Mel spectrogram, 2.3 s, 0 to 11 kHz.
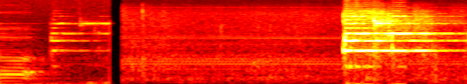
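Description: Xiaomi Redmi 2 phone ringing with its Find Device alarm, set off remotely from Mi Cloud. The ringing is faint under a spoken word at the start, then comes in loud about 1.7 s in as a ring of several steady high tones.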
